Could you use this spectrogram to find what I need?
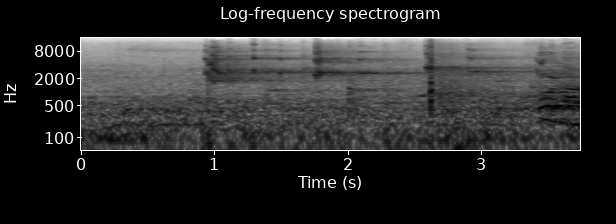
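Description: A racket smacks a shuttlecock several times.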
